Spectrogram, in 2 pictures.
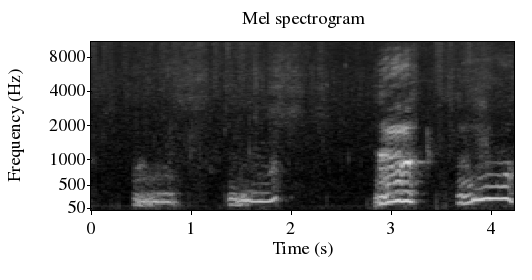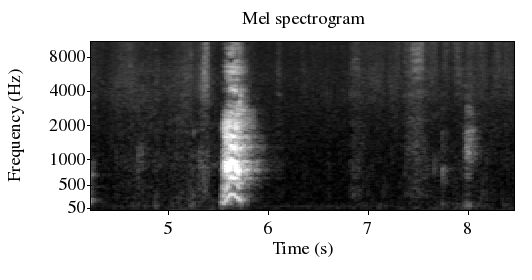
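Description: A corgi gives a series of low, moaning grumbles followed by one sharp, louder bark.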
